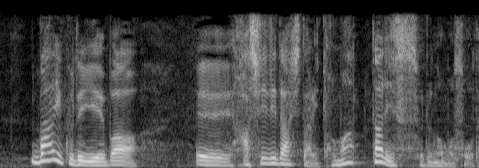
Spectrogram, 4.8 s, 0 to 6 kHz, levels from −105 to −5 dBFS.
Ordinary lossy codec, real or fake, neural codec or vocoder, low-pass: MP3, 48 kbps; fake; codec, 16 kHz, 16 kbps, FreqCodec, larger model; 5.4 kHz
